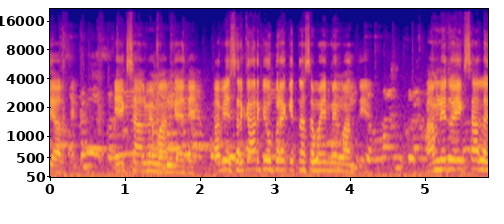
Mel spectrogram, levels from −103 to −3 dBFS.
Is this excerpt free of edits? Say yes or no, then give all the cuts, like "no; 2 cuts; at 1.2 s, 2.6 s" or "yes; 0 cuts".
yes; 0 cuts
